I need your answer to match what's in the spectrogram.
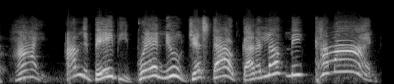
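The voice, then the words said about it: High-pitched Elmo-like character voice. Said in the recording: “that's that voice ... And it's very Elmo-esque.”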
